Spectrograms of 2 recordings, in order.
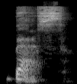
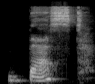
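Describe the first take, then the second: First: The final consonant sound is dropped. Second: The final consonant sound is pronounced. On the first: The speaker calls it wrong. "Those are mispronunciations" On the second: The speaker calls it right. "they just drop off the last letter"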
